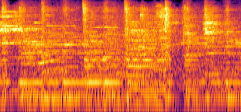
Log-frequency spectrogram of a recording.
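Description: Two acoustic guitars played together in steady rhythmic strumming, the chords ringing on between strokes.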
